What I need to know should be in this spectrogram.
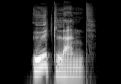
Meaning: badlands, wasteland
- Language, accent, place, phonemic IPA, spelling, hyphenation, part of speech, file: German, Germany, Berlin, /ˈøːtlant/, Ödland, Öd‧land, noun, De-Ödland.ogg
